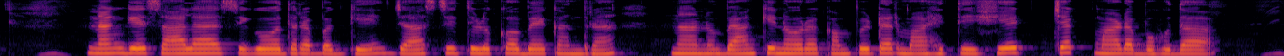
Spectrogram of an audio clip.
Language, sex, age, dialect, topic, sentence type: Kannada, female, 25-30, Central, banking, question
